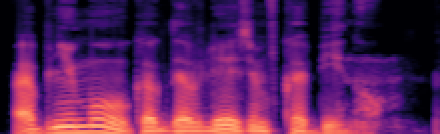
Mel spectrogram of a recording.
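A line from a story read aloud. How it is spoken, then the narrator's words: Plain. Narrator (Russian): ответил он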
